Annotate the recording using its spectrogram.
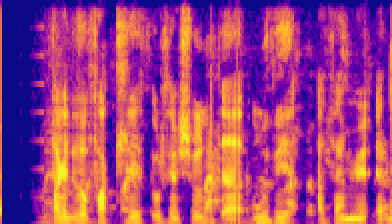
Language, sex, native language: Icelandic, male, Icelandic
